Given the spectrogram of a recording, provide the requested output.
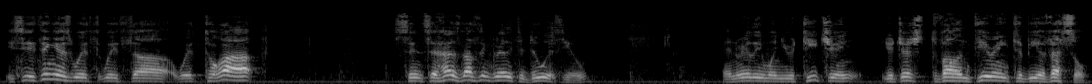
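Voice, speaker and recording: Brief: middle-aged male Torah teacher, raised pitch, animated and repetitive delivery. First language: Hebrew. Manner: animated, repeats words, fillers. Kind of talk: Torah lecture.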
